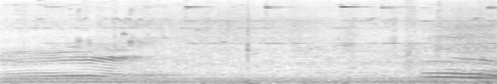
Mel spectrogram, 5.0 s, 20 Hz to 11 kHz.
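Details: Desi cows from a herd of about 200 at Limbala Tanda, Yeldari, with one drawn-out wavering moo at the start and another rising moo near the end, heard over a steady low rumble and faint clinks.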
